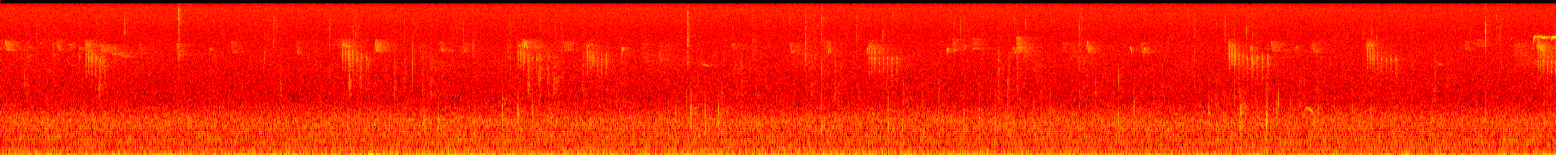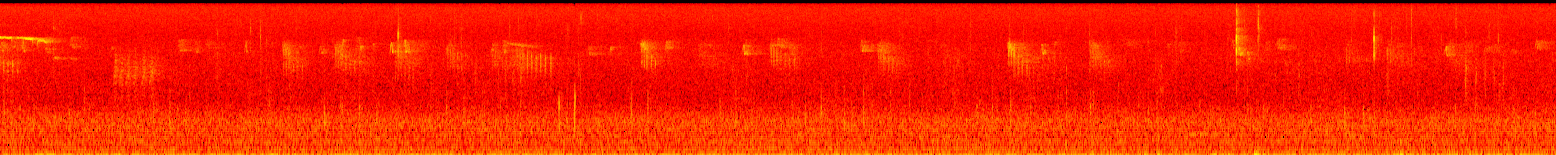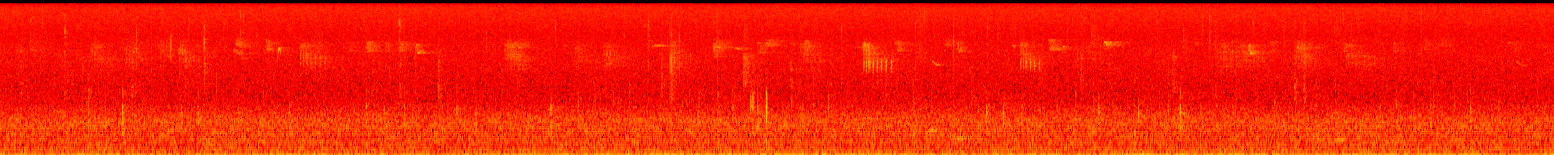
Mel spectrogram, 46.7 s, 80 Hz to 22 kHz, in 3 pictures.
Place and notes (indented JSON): {
  "title": "Strzeszynskie Lake, Poznan outskirts - forest ambience",
  "date": "2012-12-16 13:20:00",
  "latitude": "52.46",
  "longitude": "16.82",
  "altitude": "85",
  "timezone": "Europe/Warsaw"
}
